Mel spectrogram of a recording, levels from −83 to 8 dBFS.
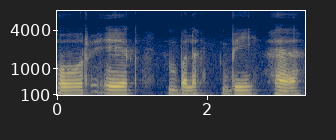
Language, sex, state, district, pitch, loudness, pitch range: Hindi, male, Uttar Pradesh, Saharanpur, 125 Hz, -18 LUFS, 120-130 Hz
